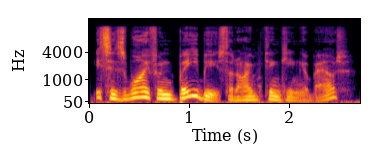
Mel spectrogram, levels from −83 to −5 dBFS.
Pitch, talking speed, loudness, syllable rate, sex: 125 Hz, 200 wpm, -17 LUFS, 4.7 syllables/s, male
